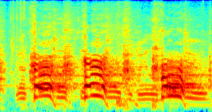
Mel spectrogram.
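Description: Coonhound barking treed at a raccoon up the tree: a run of short, loud barks, about two a second.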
